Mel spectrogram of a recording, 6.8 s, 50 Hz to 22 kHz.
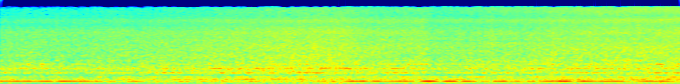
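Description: Eurostar Class 373 high-speed train running into an underground platform, with a steady hum of several held tones over the rumble of the train, growing a little louder as the front of the train comes past.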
